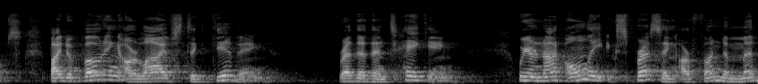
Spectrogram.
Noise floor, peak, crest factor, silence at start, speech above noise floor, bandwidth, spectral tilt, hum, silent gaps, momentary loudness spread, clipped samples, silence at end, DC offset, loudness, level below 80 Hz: -62 dBFS; -8 dBFS; 20 dB; 0 s; 35 dB; 11.5 kHz; -5 dB/octave; none; none; 10 LU; under 0.1%; 0 s; under 0.1%; -26 LUFS; -74 dBFS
